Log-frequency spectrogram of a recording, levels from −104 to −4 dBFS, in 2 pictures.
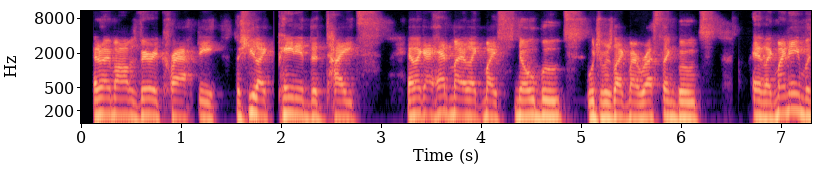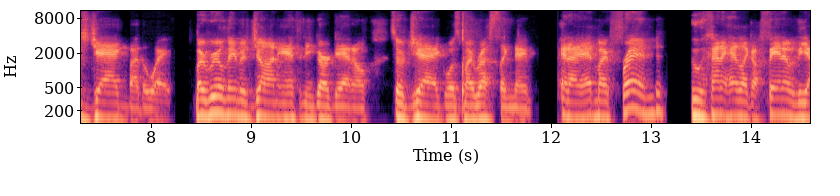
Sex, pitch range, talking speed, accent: male, 140-190 Hz, 260 wpm, American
